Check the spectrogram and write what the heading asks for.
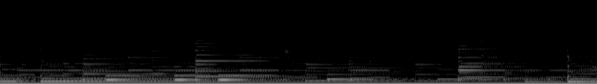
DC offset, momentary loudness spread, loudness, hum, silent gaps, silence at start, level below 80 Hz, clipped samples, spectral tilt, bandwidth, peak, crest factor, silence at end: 1%; 15 LU; -46 LUFS; none; none; 0 s; -68 dBFS; under 0.1%; -8.5 dB/octave; 12 kHz; -26 dBFS; 16 dB; 0 s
